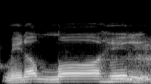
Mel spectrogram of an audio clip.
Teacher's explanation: لفظ اللہ کے آخر میں بڑی ہا ہے جو حلق کے آخری حصے سے ادا ہوتی ہے، جو سینے کے ساتھ ملا ہوا ہے، جس کو اقصی حلق کہتے ہیں۔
